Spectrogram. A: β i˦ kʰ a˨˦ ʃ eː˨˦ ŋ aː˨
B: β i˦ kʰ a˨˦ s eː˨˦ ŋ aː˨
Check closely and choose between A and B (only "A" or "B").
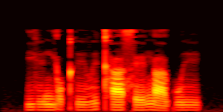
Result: B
